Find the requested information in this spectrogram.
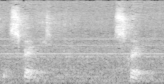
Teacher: you don’t usually hear the noise of the release of the first plosive · you can’t really hear the release of the /k/ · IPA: [skrɪp̚t], [tæk̚t]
